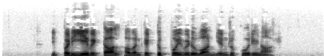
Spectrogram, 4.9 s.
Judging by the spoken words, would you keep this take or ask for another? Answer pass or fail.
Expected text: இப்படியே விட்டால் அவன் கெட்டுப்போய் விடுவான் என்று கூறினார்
pass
